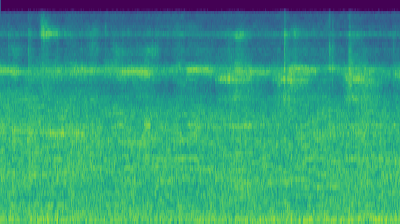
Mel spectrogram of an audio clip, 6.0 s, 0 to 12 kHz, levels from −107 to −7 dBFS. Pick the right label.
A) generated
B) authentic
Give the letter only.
A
